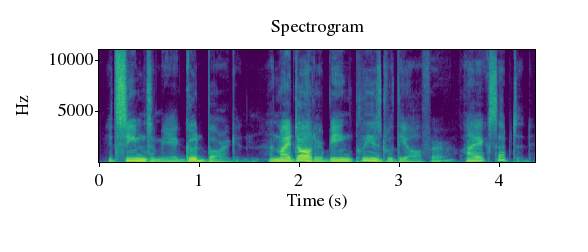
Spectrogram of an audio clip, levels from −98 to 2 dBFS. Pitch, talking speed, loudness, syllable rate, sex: 130 Hz, 235 wpm, -18 LUFS, 5.9 syllables/s, male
